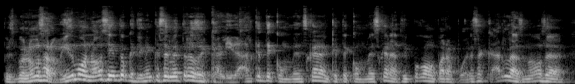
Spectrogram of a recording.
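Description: A man's voice: medium pitch, expressive, fast talker, a little mellow. A man with a Mexican accent, interviewing guests and checking with them as he rephrases his questions. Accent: Mexican Spanish. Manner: curious, rephrases questions, ends with "¿no?".

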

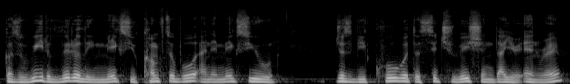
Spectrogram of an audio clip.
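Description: Speaking a little fast in a mellow, medium-pitched voice, a young man from urban Toronto keeps the conversation casual. He leans on heavy slang and says things more than once to drive them home.

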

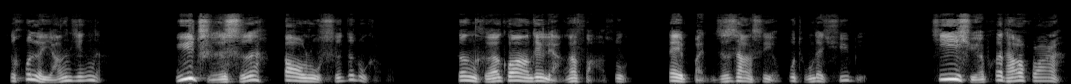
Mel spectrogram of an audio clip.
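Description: Man, storyteller, first-person narration, slightly high voice, dry close mic. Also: slightly rough, no echo. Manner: animated, conversational, drawn-out phrase endings.

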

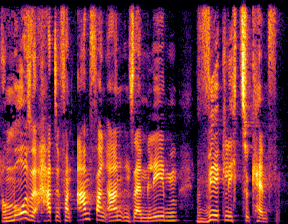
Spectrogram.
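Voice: medium pitch, a little slow, pushed and bright. A preacher delivering a sermon who retells a scripture story in everyday words and speaks straight to the listeners. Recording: long hall reverb.

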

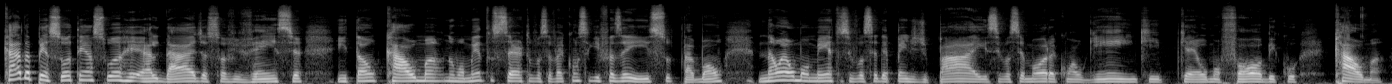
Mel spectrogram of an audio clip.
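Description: A man's voice: mid-range voice, moderate pace, dry recording. A Brazilian man hosting a podcast in a casual, campy, effusive and theatrical way. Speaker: podcast host. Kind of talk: casual chat.

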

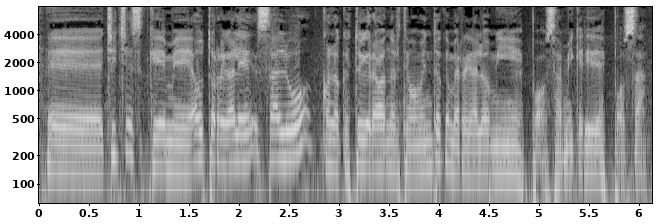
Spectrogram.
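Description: A man's voice: mid-range voice, fairly quick, vocal fry, darkish tone, a little hiss or hum. A middle-aged man with an Argentine accent hosting a podcast in a casual, rambling monologue full of anecdote. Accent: Argentine Spanish. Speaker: podcast host.

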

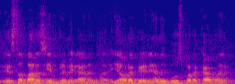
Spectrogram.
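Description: A man's voice: medium pitch, very fast, reverberant, a crowd in the background. A Costa Rican man with a Costa Rican accent, chatting casually as a podcast co-host and telling slangy stories. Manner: slangy, storytelling, laughs often. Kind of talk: casual chat.

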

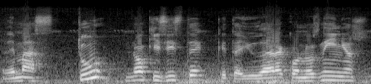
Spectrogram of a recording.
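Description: Hombre haciendo esqueleto padre mexicano quejumbroso. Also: male voice, a little high, a little slow, slight background noise, close to an everyday voice. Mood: soothing. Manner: exasperated, soothing, groaning. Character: fussy skeleton family father, ghost.

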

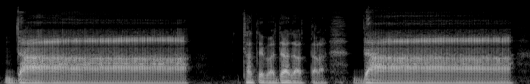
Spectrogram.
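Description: An older Japanese man teaching a singing lesson, explaining calmly with many fillers and small restarts. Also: extremely low pitch, rapid-fire. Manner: explains calmly, breaking off to demonstrate sounds. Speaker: voice trainer. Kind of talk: vocal lesson with demonstrations.

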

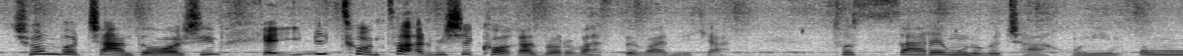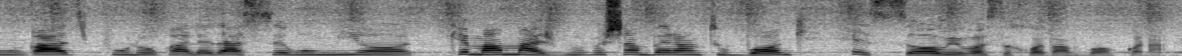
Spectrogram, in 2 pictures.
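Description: A woman's voice: sits high, lively intonation. A woman reading an audiobook, voicing a boastful, scheming country father who talks in an eager, coaxing salesman manner. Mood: excited scheming.

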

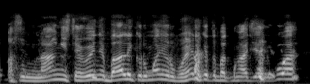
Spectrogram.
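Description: High-voiced young man, swears nonstop. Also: racing, background noise. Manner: swears constantly, lively and self-mocking while telling an embarrassing childhood story. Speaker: storyteller in a casual chat. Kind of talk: casual chat.

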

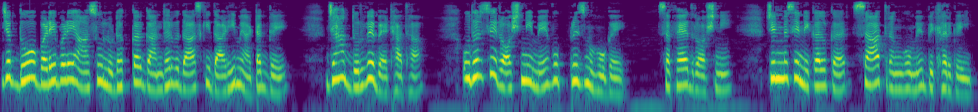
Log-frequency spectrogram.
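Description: Calm woman reading a literary story. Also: medium pitch, highs cut off. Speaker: narrator.

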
